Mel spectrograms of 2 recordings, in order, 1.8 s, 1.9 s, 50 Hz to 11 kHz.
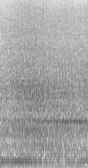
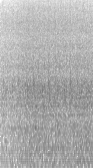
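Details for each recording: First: Datsun 280ZX idling after replacing charcoal canister, battery and terminals and tuning idle screw and BCDD; it used to hang near 2,000 rpm: smooth, even idle, steady low hum, faint constant whine, no hunting. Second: Nissan 280ZX: even idle around 800–1000 rpm for several seconds, then the note sags and dips when the battery cable is removed; idle dropping, owner suspects a bad battery, possibly the alternator.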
